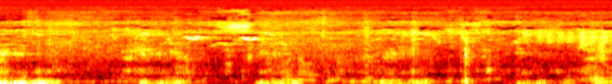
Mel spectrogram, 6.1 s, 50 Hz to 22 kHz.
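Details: Black Dam males and the Avoca Pride lions at a kill, 31 March 2024: one strong low growl at the start, then softer, irregular rumbling grumbles repeating over several seconds.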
